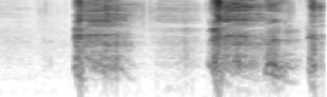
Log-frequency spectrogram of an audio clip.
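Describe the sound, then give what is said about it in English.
Several harsh, loud coughs from a person with COPD, in short rough bursts of uneven length with brief gaps between them, and no speech. “I know when I was coughing just then, I don't have the virus. I have COPD, so I cough anyways”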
